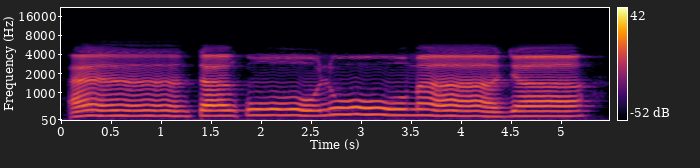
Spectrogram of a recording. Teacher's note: qu 2 harakat, lu 2 harakat, ma 2 harakat, ja 4 atau 5 harakat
